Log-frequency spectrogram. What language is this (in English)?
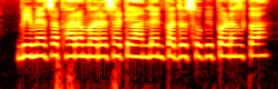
Marathi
